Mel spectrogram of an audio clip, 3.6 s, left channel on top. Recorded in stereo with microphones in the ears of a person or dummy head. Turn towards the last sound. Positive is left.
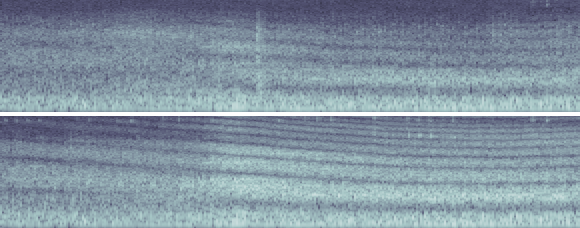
turn(degrees=-50)  # may be behind; listen again after turning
